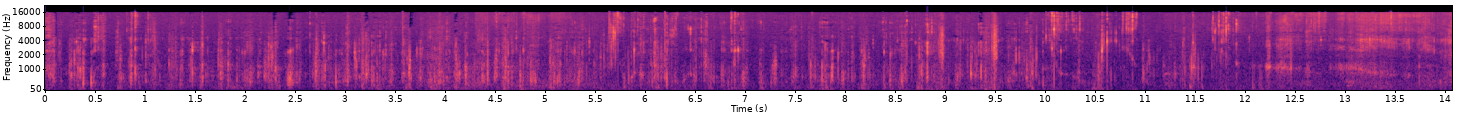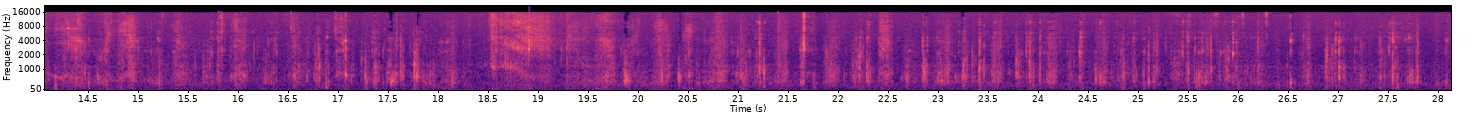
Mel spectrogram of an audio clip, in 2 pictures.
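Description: Close-miked crunching and chewing of fried, crumb-coated cheese balls: many small crackling crunches as the crust is bitten and chewed, going on steadily.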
